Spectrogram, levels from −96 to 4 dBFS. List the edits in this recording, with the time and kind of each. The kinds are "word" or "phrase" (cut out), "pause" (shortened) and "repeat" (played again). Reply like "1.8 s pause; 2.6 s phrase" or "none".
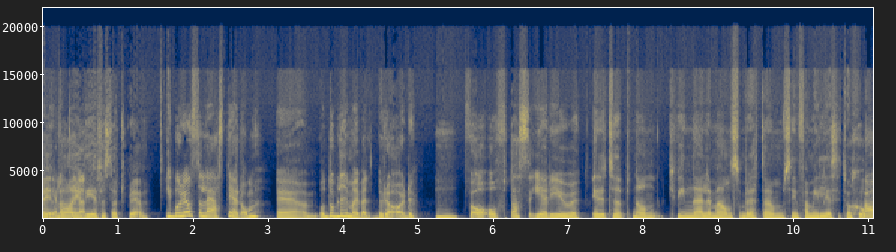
none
